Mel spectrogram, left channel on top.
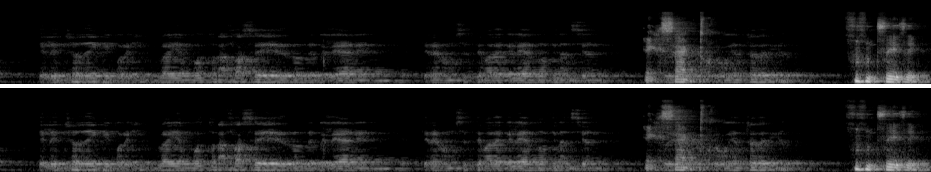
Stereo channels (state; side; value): normal; both; correlation 0.94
